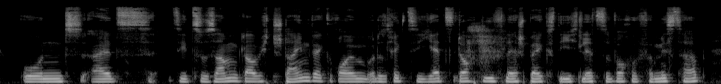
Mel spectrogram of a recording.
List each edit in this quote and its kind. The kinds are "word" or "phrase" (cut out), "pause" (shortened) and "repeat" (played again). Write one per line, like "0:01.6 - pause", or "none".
0:01.6 - word
0:02.7 - word
0:03.8 - word
0:04.6 - word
